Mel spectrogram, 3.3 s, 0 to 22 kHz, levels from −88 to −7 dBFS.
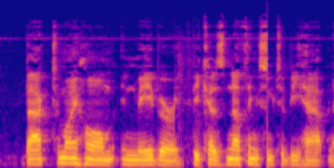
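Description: Compressed frames skipped in this speech clip at 1.74 to 2.02 s and again at 2.67 s: the decoder never plays several whole frames, so the sound lurches forward by roughly half a second, then a fifth of a second.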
